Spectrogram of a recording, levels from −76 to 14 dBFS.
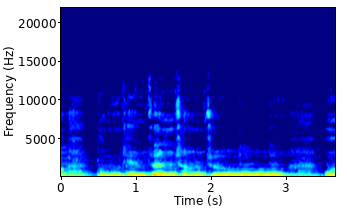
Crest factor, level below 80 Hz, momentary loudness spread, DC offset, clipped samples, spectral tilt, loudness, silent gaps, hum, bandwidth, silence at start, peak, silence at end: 12 dB; -62 dBFS; 11 LU; under 0.1%; under 0.1%; -8.5 dB/octave; -25 LUFS; none; none; 11 kHz; 0 s; -12 dBFS; 0 s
